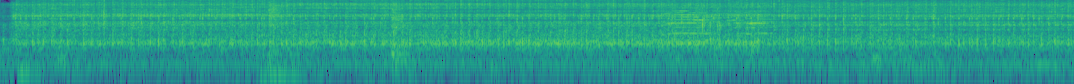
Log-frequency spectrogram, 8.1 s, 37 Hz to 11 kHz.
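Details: Washing machine after replacing bearings, spider, seal and starter and cleaning the main PCB, on a 1,400 rpm spin cycle test; smooth, even motor hum with soft pump whir, no rumble or grinding. Normal drain and spin.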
